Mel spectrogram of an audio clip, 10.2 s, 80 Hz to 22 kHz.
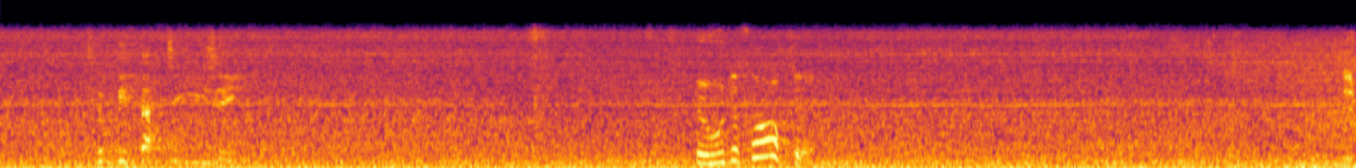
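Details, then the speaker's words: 1996 or 1997 Range Rover P38 HSE V8 barn find, running after first start: low, even burble with steady beat, no misses or ticking; smooth, normal idle. "purring like an absolute K now bit disappointing really cuz a Will it start video ain't meant to be that easy is it"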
